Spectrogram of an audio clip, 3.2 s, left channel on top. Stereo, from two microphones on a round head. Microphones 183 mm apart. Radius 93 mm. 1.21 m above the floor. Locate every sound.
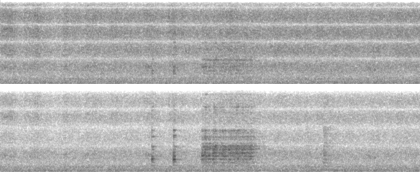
0.0 s running water: 85° left
1.1 s a clink: 60° right (ahead or behind)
